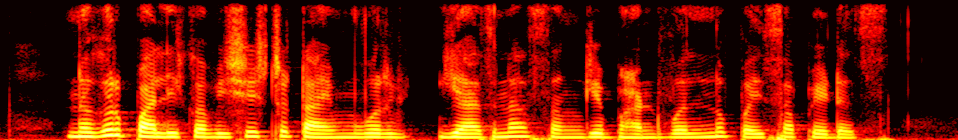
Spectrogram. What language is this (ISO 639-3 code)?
mar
